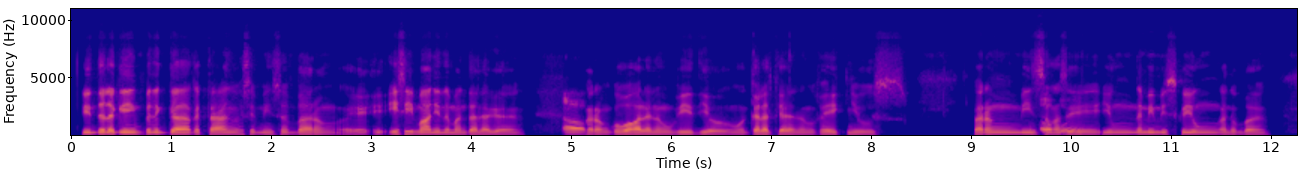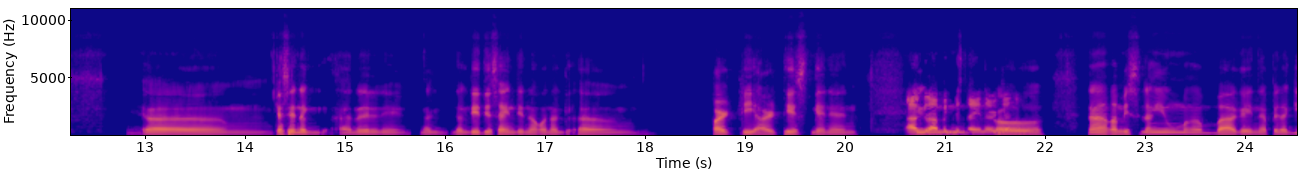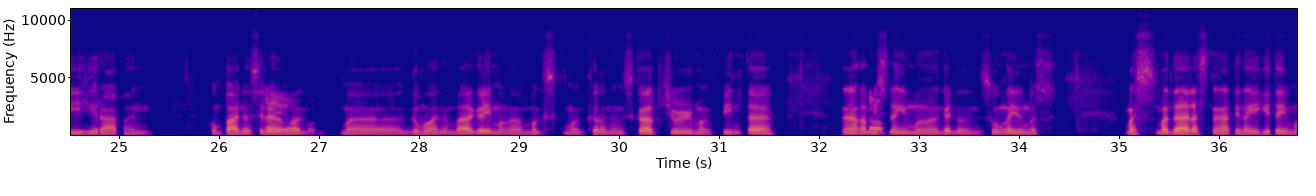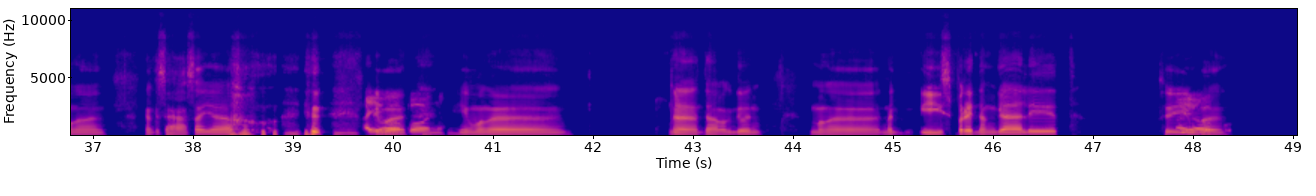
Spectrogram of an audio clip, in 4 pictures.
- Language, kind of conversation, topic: Filipino, unstructured, Paano mo tinitingnan ang epekto ng social media sa kalusugan ng isip?
- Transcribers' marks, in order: tapping; in English: "partly artist"; laughing while speaking: "nagsasayaw"; laugh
